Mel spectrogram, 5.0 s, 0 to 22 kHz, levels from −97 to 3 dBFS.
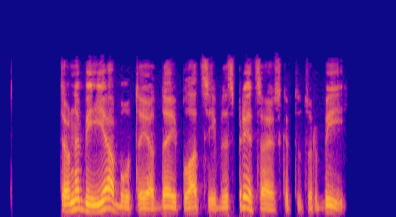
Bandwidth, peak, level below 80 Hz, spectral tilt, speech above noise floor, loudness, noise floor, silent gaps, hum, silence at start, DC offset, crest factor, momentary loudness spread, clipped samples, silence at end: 7.4 kHz; -2 dBFS; -56 dBFS; -5.5 dB/octave; over 73 dB; -17 LUFS; under -90 dBFS; none; none; 0.75 s; under 0.1%; 16 dB; 14 LU; under 0.1%; 0.65 s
